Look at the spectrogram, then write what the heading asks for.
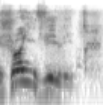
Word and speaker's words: Joinville: Eu parto do princípio de que o nome da cidade... Eu começo a trabalhar a partir do nome da cidade, Joinville, que na pronúncia francesa é mais ou menos Joinville, que quer dizer duas vilas, ou vilas juntas.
